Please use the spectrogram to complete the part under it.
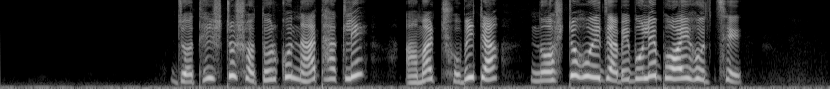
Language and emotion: Bengali, fearful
